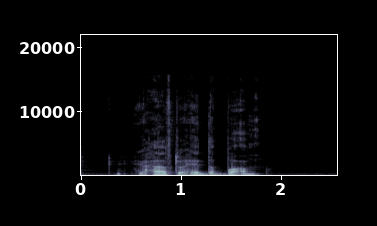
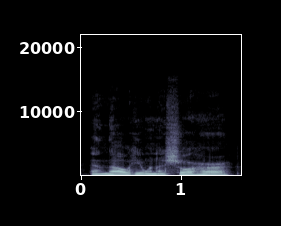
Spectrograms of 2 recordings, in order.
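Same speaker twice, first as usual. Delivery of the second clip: usual speaking voice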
